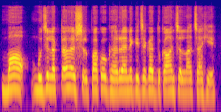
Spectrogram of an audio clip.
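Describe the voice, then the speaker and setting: A woman playing a reasonable, supportive young man, a son and husband, in a cartoon moral story, calm and explanatory. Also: fairly low pitch, a little fast, no room sound, clean studio sound, natural voice. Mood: calm, explaining.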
